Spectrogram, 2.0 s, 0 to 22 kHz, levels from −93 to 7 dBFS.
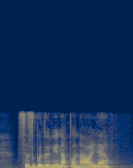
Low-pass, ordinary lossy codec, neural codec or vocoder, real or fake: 7.2 kHz; none; codec, 16 kHz, 1 kbps, FunCodec, trained on LibriTTS, 50 frames a second; fake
